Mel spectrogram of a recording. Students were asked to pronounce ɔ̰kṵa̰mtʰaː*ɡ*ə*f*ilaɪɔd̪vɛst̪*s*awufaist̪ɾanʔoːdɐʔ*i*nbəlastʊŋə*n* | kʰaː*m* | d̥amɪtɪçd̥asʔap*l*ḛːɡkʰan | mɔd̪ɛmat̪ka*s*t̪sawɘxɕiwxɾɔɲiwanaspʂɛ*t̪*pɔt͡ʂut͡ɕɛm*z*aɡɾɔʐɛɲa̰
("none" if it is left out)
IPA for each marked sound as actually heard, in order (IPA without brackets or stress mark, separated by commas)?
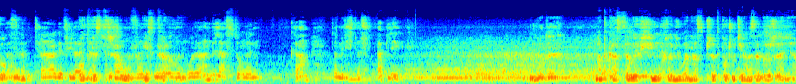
ɡ, f, ʂ, a, n, m, l, s, t̪, z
